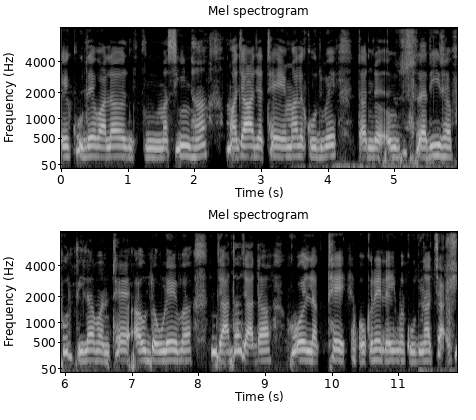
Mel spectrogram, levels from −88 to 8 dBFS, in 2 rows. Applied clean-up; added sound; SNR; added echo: neural mask model Resemble Enhance denoiser.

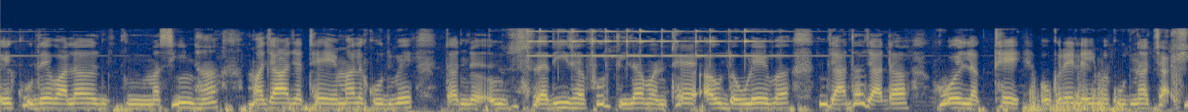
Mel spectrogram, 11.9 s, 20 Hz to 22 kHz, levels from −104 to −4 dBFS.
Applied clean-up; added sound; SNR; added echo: none; Bell; 9 dB; none.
